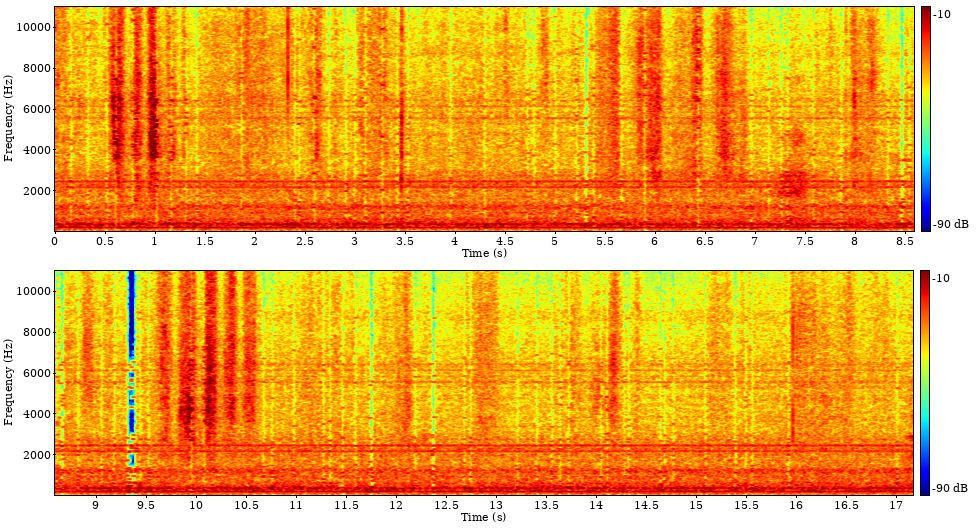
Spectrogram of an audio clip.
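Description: Hands rubbing thick lotion into the skin: soft skin-on-skin rubbing, heard most about a second in and again around ten seconds in, over a steady low hum.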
